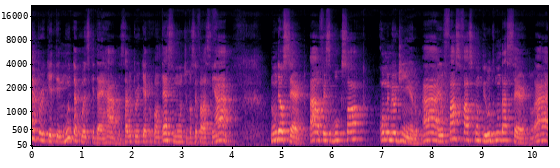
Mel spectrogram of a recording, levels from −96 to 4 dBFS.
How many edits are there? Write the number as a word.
zero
